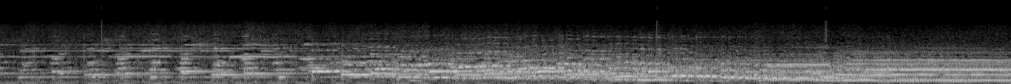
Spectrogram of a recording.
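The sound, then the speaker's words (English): Bells ring out in a chiming, melodic tune, with sustained overlapping tones that swell louder after the first few seconds and keep ringing steadily. No one speaks. “what are those bells?”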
